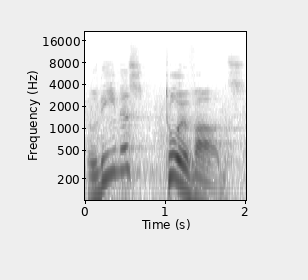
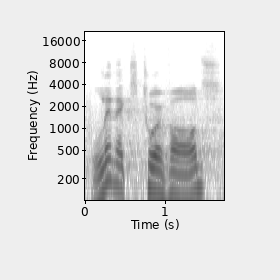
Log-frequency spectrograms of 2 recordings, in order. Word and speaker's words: Linus Torvalds: That's how you say it, by the way, Linus Torvalds. It's not Linux Torvalds or Linux Torvalds.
